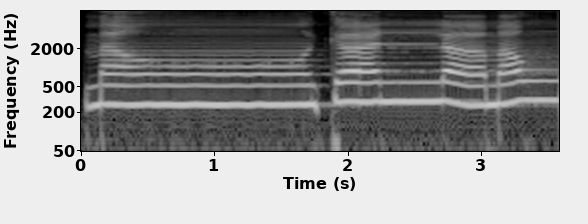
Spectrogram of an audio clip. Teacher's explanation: Jadi kita tidak baca jelas tidak, melainkan samar-samar mau bilang kaf sambil ada dengungannya. Maka Nah, karena huruf kaf ini makhrajnya jauh dari nun, maka bunyi dengungnya terdengar lebih besar. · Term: ikhfa ab'ad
